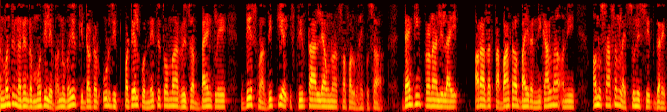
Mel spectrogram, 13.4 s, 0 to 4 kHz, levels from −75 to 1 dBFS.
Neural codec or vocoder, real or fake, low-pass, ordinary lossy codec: none; real; 3.6 kHz; none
